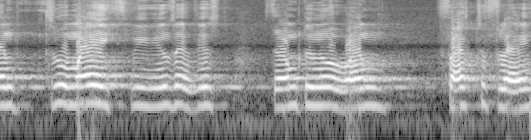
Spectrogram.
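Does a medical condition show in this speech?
Yes: cerebral palsy.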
